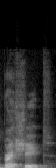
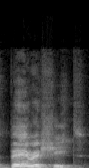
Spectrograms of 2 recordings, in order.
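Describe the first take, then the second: First: No vowel is heard after the first consonant. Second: A full vowel is heard after the first consonant. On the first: This is how the word is usually said. "the way it's typically pronounced" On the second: This is how the word is spelled out. "if we actually look, sound this out"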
